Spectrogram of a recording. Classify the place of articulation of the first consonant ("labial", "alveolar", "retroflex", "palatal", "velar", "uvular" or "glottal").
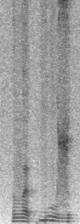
labial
